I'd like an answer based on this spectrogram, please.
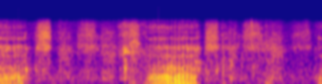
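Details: Great Dane growling close up while tugging a towel in play indoors. Rough, throaty growls come in uneven bursts, the longest and loudest about half a second near the middle, with short breathy pauses between.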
